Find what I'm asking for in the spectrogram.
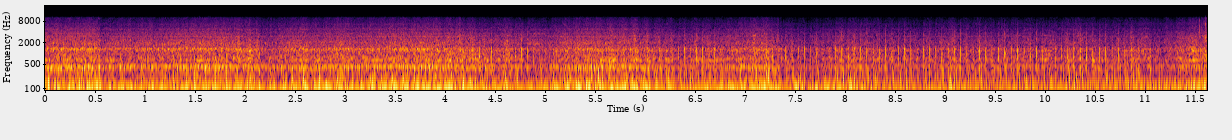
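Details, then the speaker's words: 2006 CVPI, drive-by-wire, nearly empty fuel tank: engine shudders at idle with a lumpy pulse of about four beats a second; throttle body shivering; the noise comes from around the catalytic converters; rough idle, cause undetermined. "the engine seems quiet itself that noise you hear is down there around the catalytics"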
